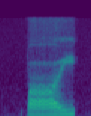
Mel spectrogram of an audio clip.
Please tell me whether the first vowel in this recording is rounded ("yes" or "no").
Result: yes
